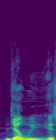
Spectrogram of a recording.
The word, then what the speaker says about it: Yahweh: Yahweh es como se debe pronunciar el nombre Yahvé.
